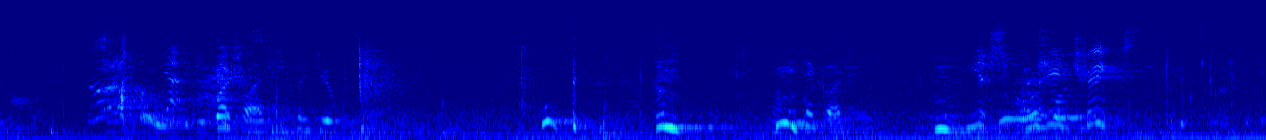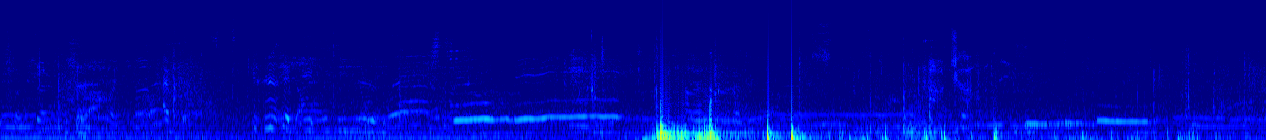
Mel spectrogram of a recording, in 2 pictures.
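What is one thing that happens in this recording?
Children talk and call out in small voices.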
